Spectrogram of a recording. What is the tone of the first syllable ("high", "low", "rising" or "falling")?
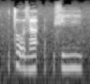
falling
